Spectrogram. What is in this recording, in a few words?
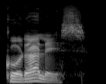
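"CORALES", Spanish; mekanta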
